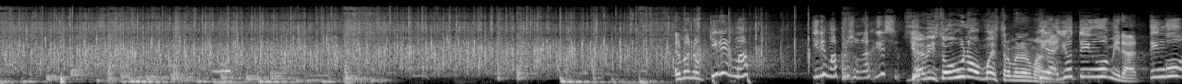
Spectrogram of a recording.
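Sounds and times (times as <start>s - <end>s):
audience applause: 0.0s - 8.4s
speech: 6.8s - 11.8s.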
